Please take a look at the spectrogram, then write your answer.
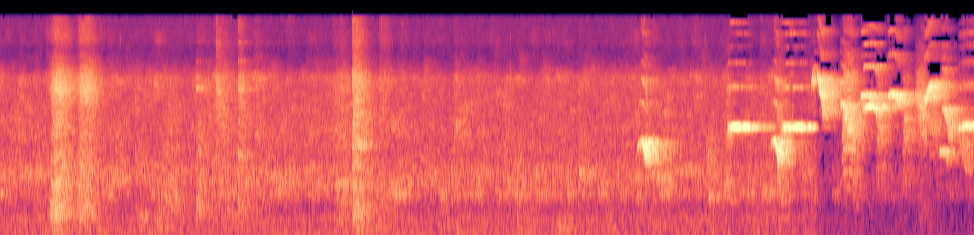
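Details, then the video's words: Chopi blackbird singing in winter, baianinho style: several seconds of faint scattered notes, then a loud closing sequence of clear whistles and quick varied chirps. "PÁSSARO PRETO BAIANINHO E SUAS CANTORIA DE INVERNO !"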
